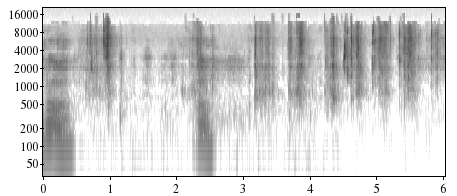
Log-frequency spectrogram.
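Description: A person chewing crunchy dry roasted mixed nuts, with a run of crisp crunches, about three or four a second, through the second half.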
